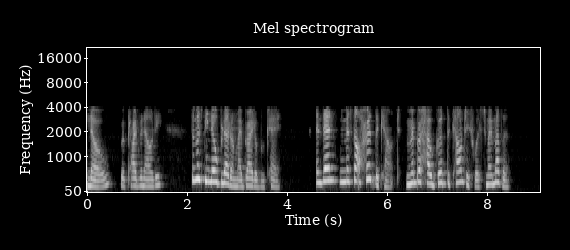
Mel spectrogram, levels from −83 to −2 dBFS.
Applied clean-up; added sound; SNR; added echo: none; none; none; none.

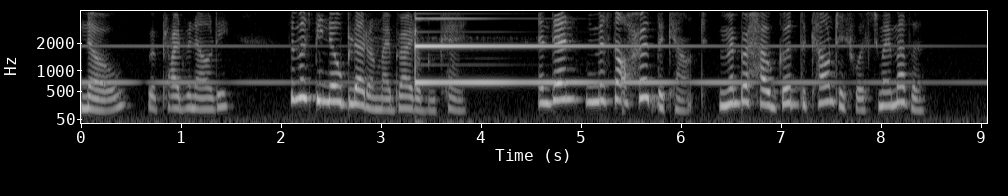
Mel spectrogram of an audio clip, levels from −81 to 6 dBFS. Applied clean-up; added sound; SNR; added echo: none; Musical instrument; -1 dB; none.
